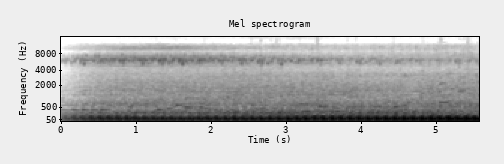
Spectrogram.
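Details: 1989 Ford F150 after fitting a new dual exhaust running out the back, now starting without ether; a deep, even exhaust pulse at about three beats a second that swells steadily louder with no rasp or rattle; engine sounds healthy.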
